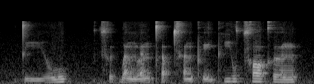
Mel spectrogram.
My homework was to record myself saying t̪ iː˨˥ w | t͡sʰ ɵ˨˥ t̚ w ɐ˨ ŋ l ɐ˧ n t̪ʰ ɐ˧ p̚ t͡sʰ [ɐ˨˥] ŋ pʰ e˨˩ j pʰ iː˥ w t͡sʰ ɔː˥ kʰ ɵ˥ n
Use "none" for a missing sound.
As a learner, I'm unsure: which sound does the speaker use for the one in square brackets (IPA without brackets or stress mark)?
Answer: ɐ˨˥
